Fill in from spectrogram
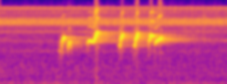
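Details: Red-eyed male sooty-headed bulbul, used as a lure for wild birds, delivers one rapid bubbly phrase of about six quick chirping notes, bright and liquid, against a constant high-pitched hiss.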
